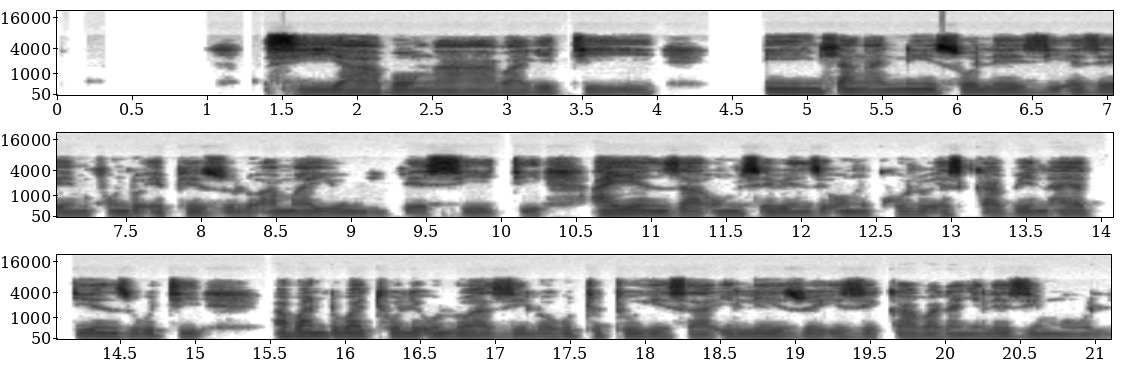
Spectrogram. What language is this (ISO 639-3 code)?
nde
